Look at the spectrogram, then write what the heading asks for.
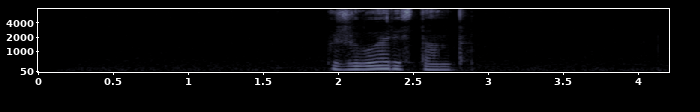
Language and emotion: Russian, neutral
